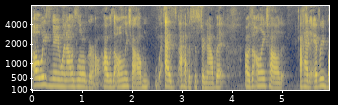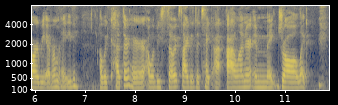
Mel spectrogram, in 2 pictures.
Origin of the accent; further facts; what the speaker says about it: Nashville, Tennessee, United States; I'm from Nashville. Okay. I'm from here. I went to Overton High School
